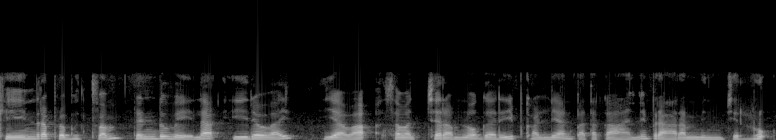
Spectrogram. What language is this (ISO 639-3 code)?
tel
